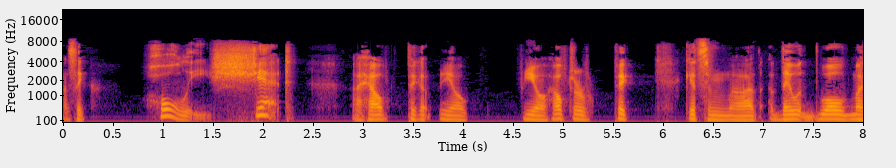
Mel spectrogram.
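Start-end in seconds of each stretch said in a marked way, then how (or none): 0.8-2.3 higher, slow, drawn-out gasp of shock; stunned disbelief. Retold or imitated. Hearing from mom about the Pentagon, slow stunned shock. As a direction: let the horror sink in as you say it.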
